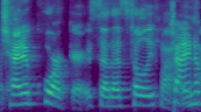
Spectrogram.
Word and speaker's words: Chyna Quarker: have you here welcome and please correct my pronunciation of your name thank you so much no you said it right China quker so that's totally fine china quker all right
